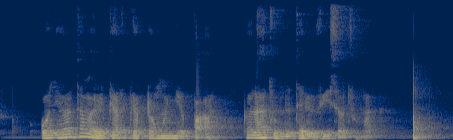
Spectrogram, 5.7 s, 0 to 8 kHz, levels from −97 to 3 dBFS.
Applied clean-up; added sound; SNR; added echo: none; none; none; reverberation time 0.8 s.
